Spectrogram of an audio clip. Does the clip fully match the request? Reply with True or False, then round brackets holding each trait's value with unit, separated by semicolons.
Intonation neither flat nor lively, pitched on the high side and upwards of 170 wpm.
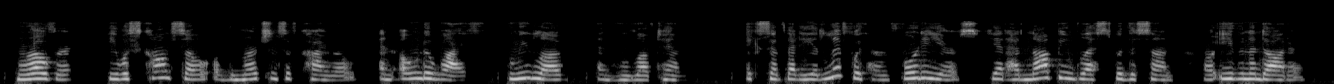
True (3.0 semitones; 240 Hz; 185 wpm)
